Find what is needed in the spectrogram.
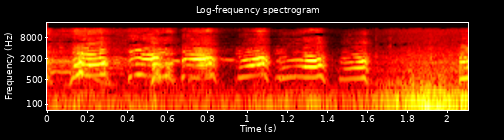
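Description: A woman laughing hard in a rapid run of high-pitched bursts, about five a second, over the low rumble of a car's cabin on the move.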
